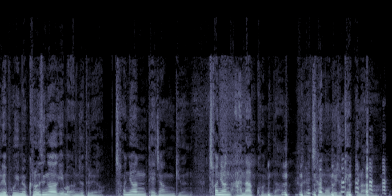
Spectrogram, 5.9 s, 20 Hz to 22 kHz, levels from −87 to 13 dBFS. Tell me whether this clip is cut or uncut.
uncut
